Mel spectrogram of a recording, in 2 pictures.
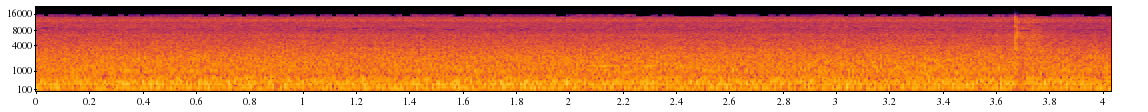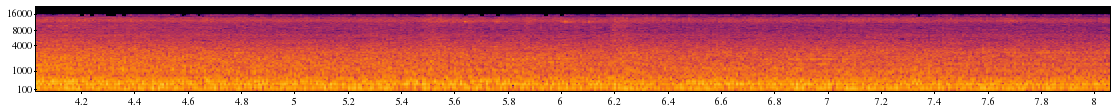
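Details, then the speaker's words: DC pedestal fan that ran on only one speed, after rewiring the speed selector connections, on the next lower setting past 2 at reduced speed: steady, even airy whoosh, no rattle, ticking or grinding. Normal running. "अभी 2 पे थोड़ी सी speed कम हो गई। अभी उससे भी थोड़ी सी speed कम हो गई।"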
